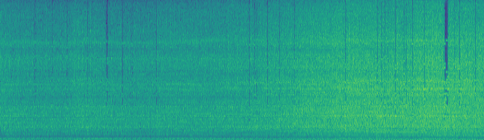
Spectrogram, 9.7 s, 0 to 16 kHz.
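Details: 1984 Pontiac Trans Am Firebird V8, 5-speed, barn find, hard cold start, first start in years: deep, steady burble at cold idle, fairly even beat, no obvious knock.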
